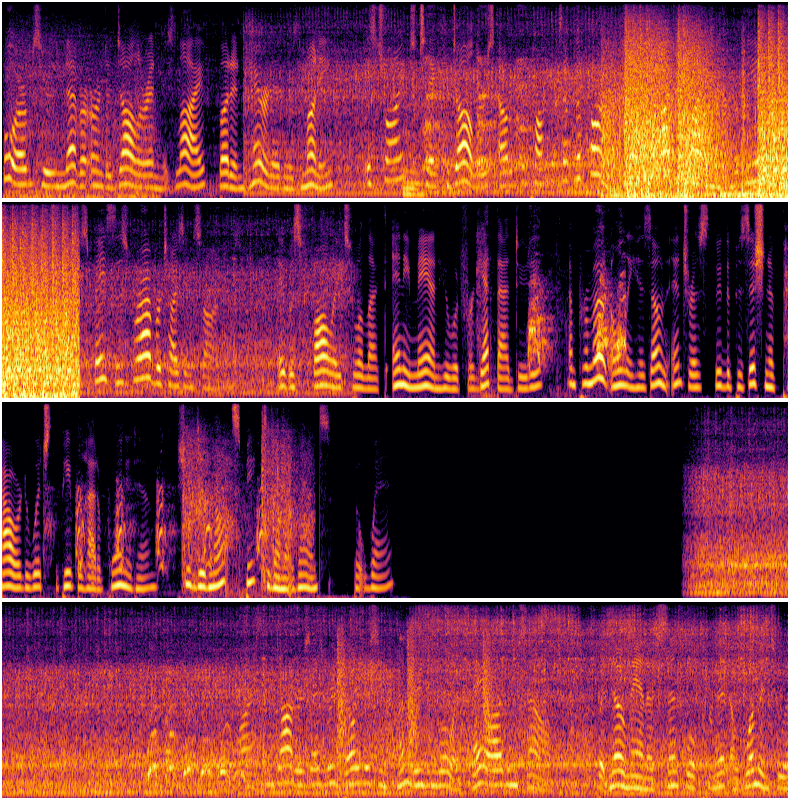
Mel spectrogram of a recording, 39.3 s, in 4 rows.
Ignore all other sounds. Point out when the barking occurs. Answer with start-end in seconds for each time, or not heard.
5.0-6.8, 15.8-17.6, 20.1-23.1, 31.1-32.5.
